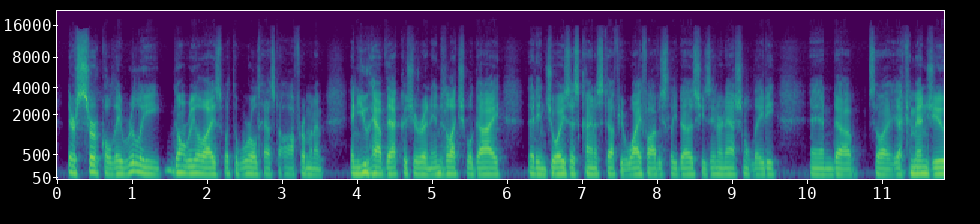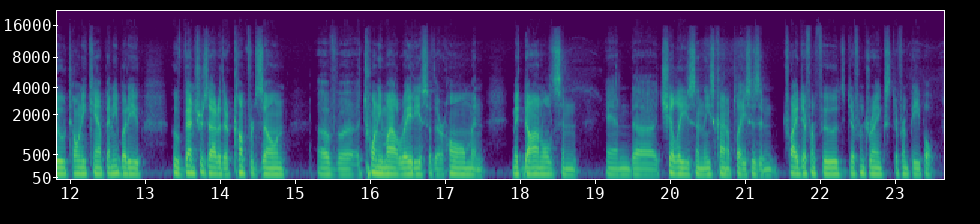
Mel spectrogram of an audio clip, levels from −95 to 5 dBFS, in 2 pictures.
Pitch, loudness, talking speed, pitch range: 110 Hz, -23 LUFS, 200 wpm, 105-115 Hz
